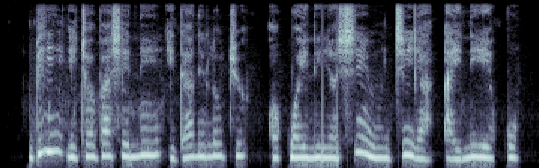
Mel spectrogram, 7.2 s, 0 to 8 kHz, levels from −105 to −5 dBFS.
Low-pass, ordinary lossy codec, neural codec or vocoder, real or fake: 7.2 kHz; none; none; real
